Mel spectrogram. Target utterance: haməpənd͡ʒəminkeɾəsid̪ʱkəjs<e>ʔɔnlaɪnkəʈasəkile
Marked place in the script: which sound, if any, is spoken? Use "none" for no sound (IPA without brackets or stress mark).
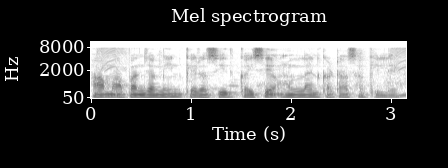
e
